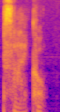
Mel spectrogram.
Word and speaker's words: psycho: a word for example in English it is not pronounced ps so all the words like the film you know psycho ehm that is actually you say psycho or oh or oh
